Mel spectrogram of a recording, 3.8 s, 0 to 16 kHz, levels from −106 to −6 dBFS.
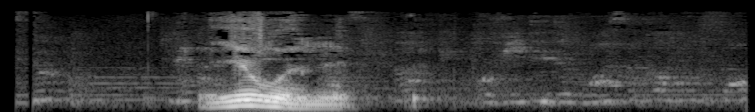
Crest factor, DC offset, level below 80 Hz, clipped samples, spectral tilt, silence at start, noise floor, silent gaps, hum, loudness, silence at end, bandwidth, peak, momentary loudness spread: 22 dB; under 0.1%; -60 dBFS; under 0.1%; -7.5 dB/octave; 1 s; -62 dBFS; none; none; -24 LUFS; 0.1 s; 11 kHz; -8 dBFS; 22 LU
